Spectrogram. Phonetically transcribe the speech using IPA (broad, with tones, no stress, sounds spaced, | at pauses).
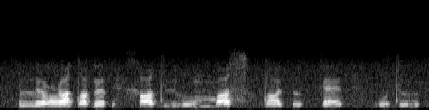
lː œ˧ ʕ ʉ˧˥˧ dˤ ɵ˧ ɠ œ˥˧ ɠ æ̤˨˩˦ x ɑ˩˧˩ d ʉ˩˧˩ l o˩˧˩ mː ɑ˧˥˧ s o̤˥˧ dˤ œ˨˩˦ θ ɵ˨˩˦ kː æ˨˩˦ θ æ̤˧ b o˧˥˧ d ɵ˨˩˦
